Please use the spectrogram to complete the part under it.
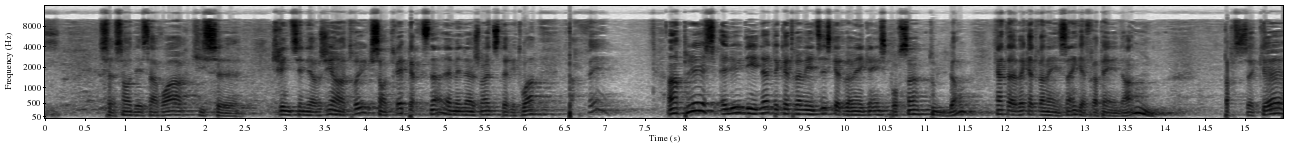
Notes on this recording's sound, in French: Au cours de cette conférence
